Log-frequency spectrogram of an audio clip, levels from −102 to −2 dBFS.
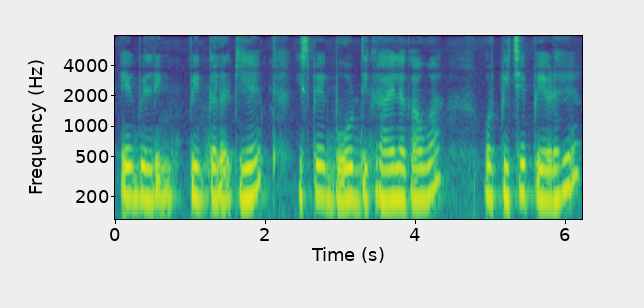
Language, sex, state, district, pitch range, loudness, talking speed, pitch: Hindi, female, Uttar Pradesh, Varanasi, 195-215 Hz, -14 LUFS, 165 wpm, 200 Hz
